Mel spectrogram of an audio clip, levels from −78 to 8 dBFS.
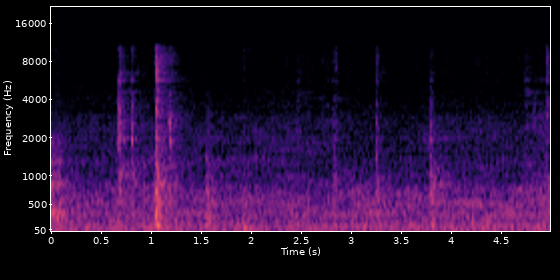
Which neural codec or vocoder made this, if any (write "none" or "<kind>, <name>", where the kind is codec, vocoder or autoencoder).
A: vocoder, WaveNeXt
